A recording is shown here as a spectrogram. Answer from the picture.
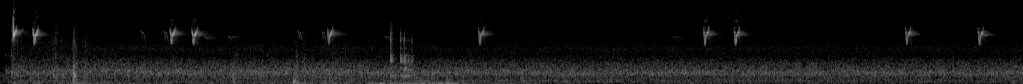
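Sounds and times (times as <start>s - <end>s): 
type 3 crossbill sharp high kip calls: 0.0s - 8.0s
faint outdoor hiss: 0.0s - 10.2s.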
